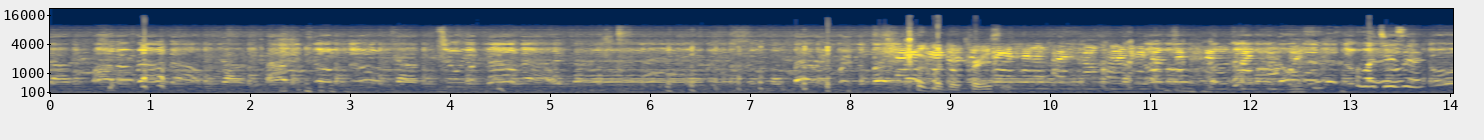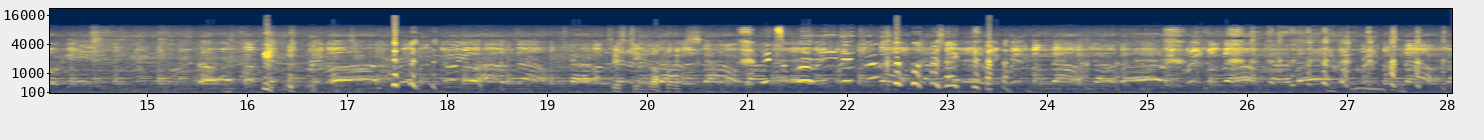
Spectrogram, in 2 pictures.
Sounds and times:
Music: 0.0s - 28.0s.

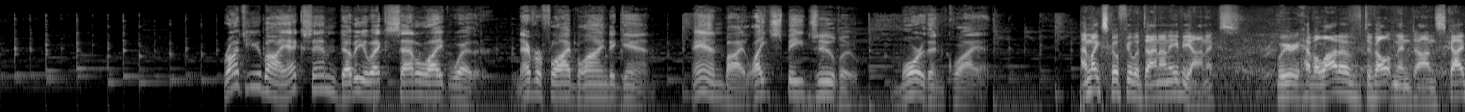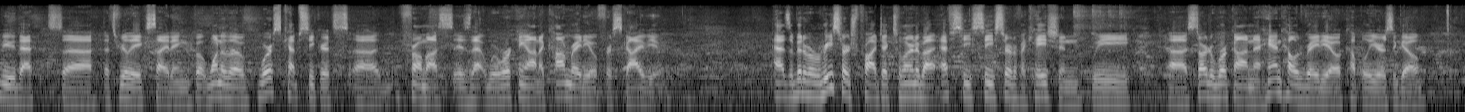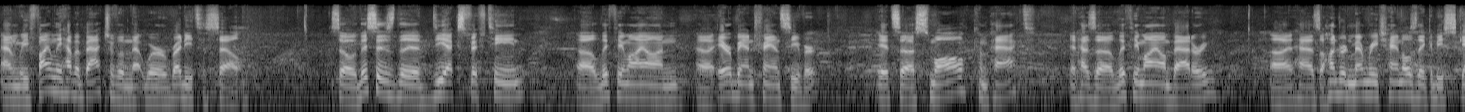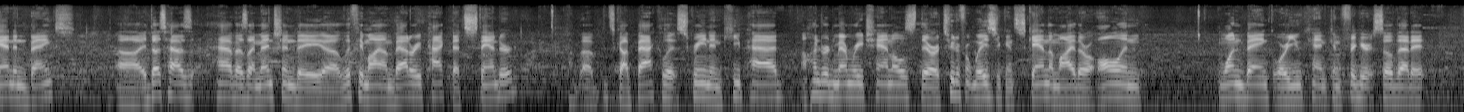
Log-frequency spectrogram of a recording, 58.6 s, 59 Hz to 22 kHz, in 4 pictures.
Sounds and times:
Speech: 2.3s - 10.0s, 10.8s - 21.3s, 22.4s - 55.4s, 56.0s - 58.3s.

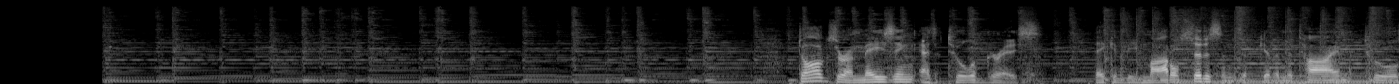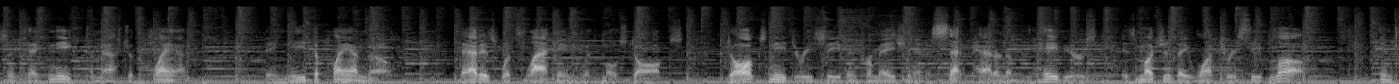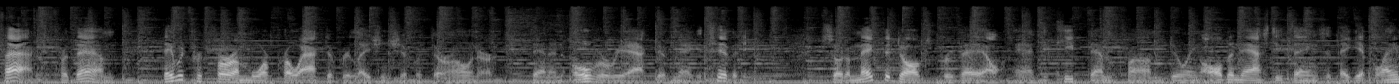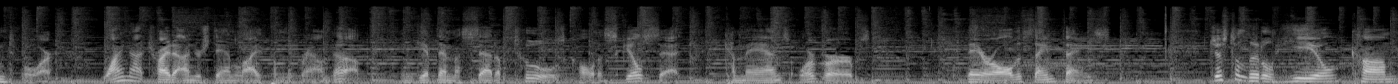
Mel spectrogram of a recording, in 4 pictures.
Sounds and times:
Music: 1.0s - 55.9s
Speech: 8.0s - 10.4s, 11.0s - 16.0s, 16.6s - 18.0s, 18.6s - 27.1s, 27.7s - 35.5s, 36.2s - 50.7s, 51.6s - 53.1s, 54.1s - 55.9s.

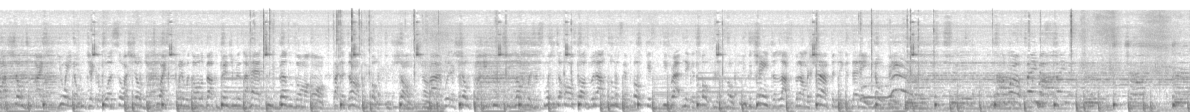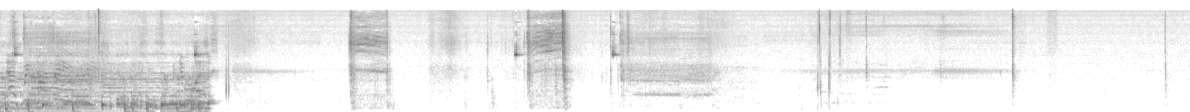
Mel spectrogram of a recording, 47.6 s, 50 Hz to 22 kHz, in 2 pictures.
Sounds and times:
Inside, small room: 0.0s - 47.6s.

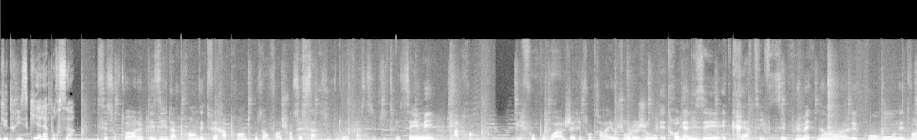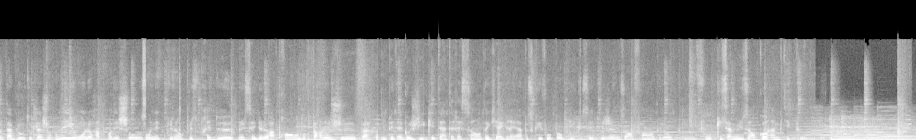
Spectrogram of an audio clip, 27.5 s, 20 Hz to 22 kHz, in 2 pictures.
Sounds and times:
Speech: 0.0s - 26.0s
Music: 0.0s - 27.4s.

